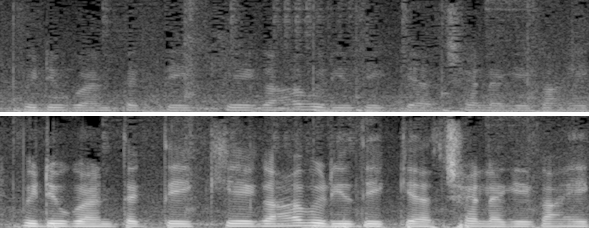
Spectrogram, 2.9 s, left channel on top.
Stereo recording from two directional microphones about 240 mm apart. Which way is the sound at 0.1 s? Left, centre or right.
Right.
